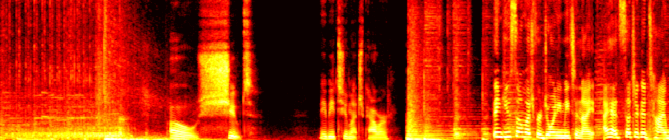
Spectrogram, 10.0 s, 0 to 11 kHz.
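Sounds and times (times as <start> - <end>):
sewing machine running fast: 0.0 - 1.6
background music: 0.0 - 2.2, 6.1 - 10.0
loud low thump: 1.6 - 3.0.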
